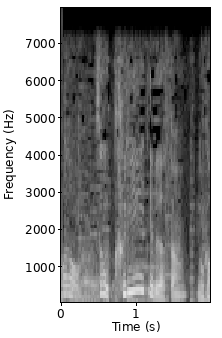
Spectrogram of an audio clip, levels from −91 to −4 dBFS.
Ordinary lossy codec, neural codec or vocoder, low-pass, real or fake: none; none; 7.2 kHz; real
